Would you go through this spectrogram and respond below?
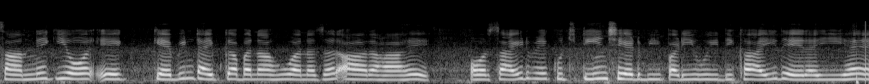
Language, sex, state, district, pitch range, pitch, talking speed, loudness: Hindi, female, Rajasthan, Jaipur, 225-250 Hz, 235 Hz, 180 wpm, -14 LUFS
